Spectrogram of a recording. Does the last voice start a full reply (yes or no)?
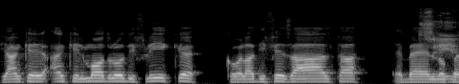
no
